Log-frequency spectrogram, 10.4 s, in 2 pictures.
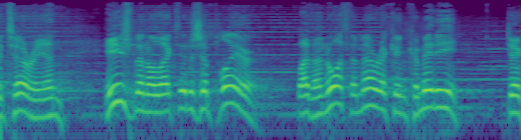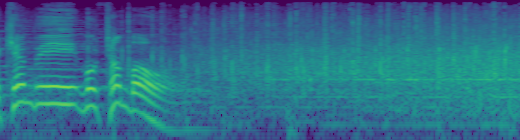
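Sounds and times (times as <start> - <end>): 
speech: 0.0 - 7.1
audience applause at Basketball Hall of Fame induction ceremony: 6.7 - 10.4.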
